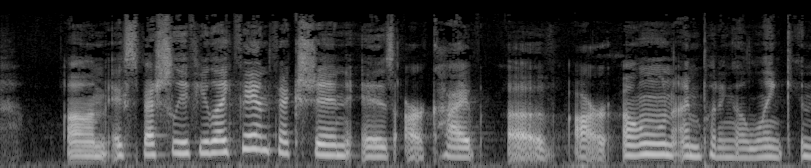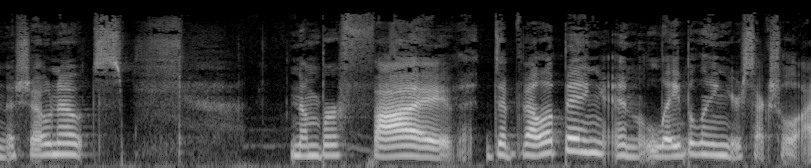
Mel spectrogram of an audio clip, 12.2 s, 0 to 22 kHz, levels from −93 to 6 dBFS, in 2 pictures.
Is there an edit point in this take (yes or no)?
no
